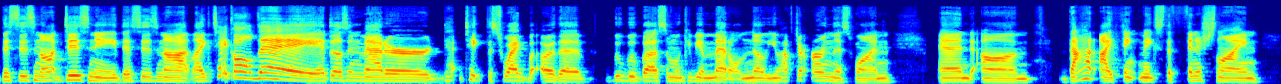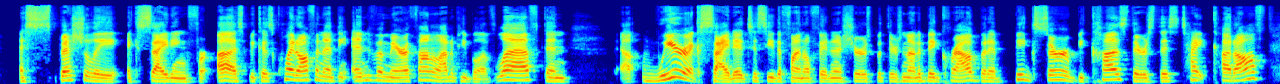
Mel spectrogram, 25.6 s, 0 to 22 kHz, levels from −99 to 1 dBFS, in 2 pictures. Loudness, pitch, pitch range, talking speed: -22 LUFS, 170 Hz, 155-195 Hz, 205 wpm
